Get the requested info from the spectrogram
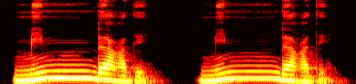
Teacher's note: Baxın nun hərfi bə hərfinə yetişir və təkdili mimlə əvəz olur. Ambarə də əməl edirik tələffüzdə. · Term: iqləb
